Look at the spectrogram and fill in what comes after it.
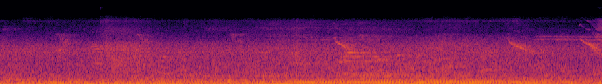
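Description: Small birds calling: several short chirps that slide steeply downward in pitch, spaced a second or two apart, over a steady low rumble.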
